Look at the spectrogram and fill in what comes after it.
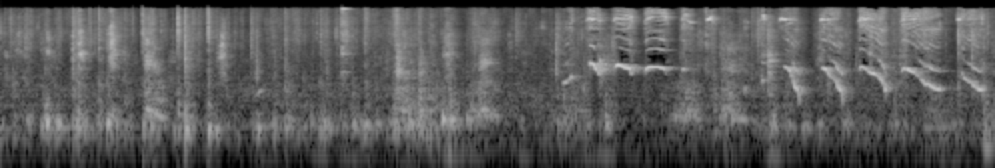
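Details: Six-week-old Coffee puppies: low, throbbing growls for the first half, then a run of sharp, descending yelps and whines repeated roughly every half second, with tapping and movement noises throughout.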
